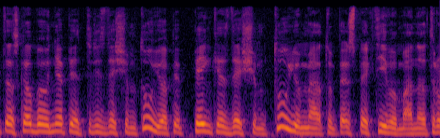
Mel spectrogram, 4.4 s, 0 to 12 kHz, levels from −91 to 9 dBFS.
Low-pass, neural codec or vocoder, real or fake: 9.9 kHz; none; real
